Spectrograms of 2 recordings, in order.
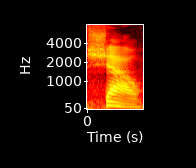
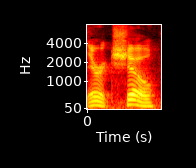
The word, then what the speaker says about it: Shaw: Darren Jackson, another Eric Shaw, and another thing, guys, it's pronounced Shaw. I know you look at it and you go, oh, it's Eric Show, but it was pronounced Shaw.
